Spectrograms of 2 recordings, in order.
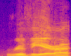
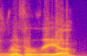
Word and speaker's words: Riviera: I was a kid I actually always mispronounced Riviera as Riveria and I think that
